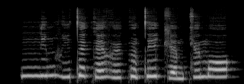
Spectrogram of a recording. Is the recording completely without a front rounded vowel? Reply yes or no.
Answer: no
